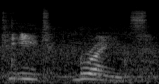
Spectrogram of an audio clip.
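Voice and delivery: slow, low spooky legend voice; spooky storyteller. Pretend. Telling a scary legend to a friend, slow and low. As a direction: draw the words out to scare.

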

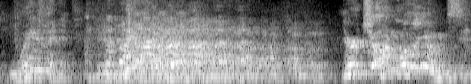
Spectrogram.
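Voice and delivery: high, loud laughing through the words; laughing disbelief. Retold or imitated. Telling how [name] praised the choir, laughing in disbelief. Hero says he admires them.

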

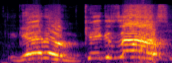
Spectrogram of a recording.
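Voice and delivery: yelling at the top of the voice; excited shout. Real, not acted. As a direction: cheer the kill on, full volume. Teamfight, cheering on a kill.

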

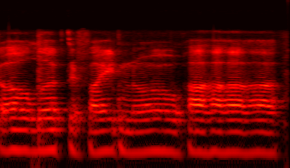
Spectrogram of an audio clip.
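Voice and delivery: unimpressed mock "ha ha"; sarcastic boredom. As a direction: mimic amusement with no enthusiasm. Bored mimicry of stale gag.

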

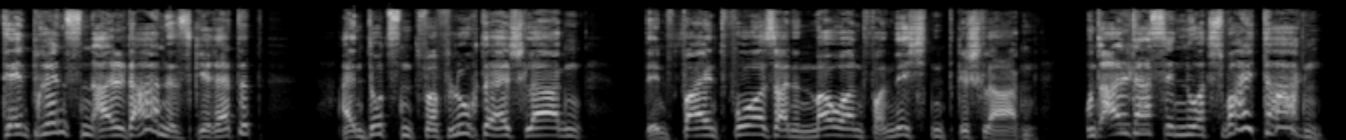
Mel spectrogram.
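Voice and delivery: high, gushing voice of the eager servant; devoted young servant. A narrator's reading. Armin gushes to his former master about his happy lioness, high and eager.

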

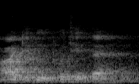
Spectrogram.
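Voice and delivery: quiet, solemn admission; sombre. Acted. The Lord answering the angel about the tear, sombre and soft. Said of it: "The Lord looked sombre and said".

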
